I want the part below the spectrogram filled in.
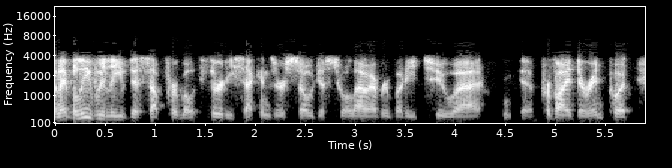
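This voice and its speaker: A man talks at a very fast pace. He speaks with a Canadian accent. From Canada. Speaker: payments industry council chair, webinar presenter. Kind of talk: webinar presentation. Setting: online webinar. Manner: hesitant, many fillers.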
